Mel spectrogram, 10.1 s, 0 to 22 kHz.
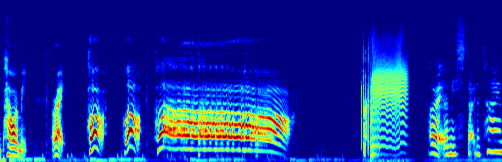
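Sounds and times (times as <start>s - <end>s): background music: 0.0s - 9.7s.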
